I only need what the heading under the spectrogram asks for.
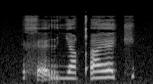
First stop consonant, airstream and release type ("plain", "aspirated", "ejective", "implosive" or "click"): ejective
